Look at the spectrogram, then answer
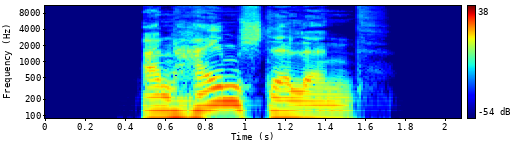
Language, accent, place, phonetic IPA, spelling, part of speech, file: German, Germany, Berlin, [anˈhaɪ̯mˌʃtɛlənt], anheimstellend, verb, De-anheimstellend.ogg
- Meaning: present participle of anheimstellen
